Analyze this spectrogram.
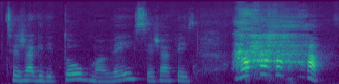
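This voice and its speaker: A middle-aged woman with a Brazilian accent, hosting a reflective live talk on emotions and reading passages aloud in a calm, earnest way. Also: on the low side. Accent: Brazilian Portuguese. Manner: calm and earnest, pausing with fillers, asking the listener questions.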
